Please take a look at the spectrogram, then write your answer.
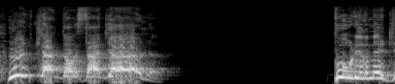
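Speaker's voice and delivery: furious outburst. Real, not acted. Fan furious at Kylian's attitude, shouting. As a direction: blow up at him. Ranting at Mbappé.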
